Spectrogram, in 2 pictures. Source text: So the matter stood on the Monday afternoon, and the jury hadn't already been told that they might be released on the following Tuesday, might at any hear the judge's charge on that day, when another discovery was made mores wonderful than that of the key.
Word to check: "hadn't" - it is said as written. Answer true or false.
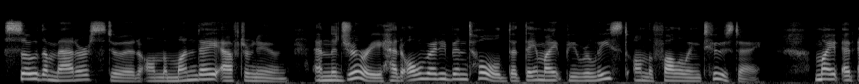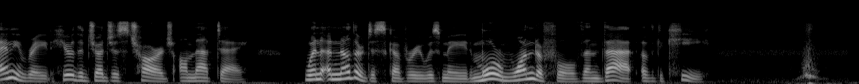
false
